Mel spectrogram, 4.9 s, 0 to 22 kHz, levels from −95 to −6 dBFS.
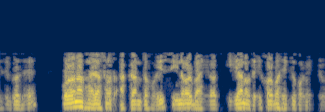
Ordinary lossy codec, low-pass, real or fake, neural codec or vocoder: none; 3.6 kHz; fake; vocoder, 24 kHz, 100 mel bands, Vocos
